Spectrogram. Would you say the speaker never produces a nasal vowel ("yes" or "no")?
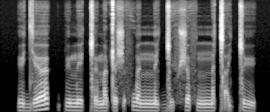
yes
